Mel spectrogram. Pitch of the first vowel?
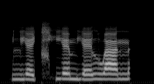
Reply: low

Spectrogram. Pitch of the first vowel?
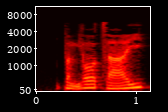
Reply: low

